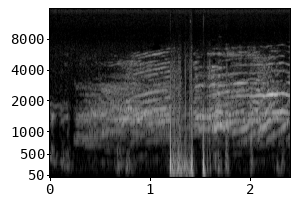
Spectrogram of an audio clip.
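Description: Several video soundtracks playing over one another from a computer: many high, wavering pitched tones layered together, building up shortly after the start, with a few loud low thumps about halfway through.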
